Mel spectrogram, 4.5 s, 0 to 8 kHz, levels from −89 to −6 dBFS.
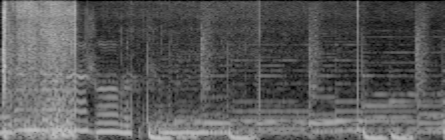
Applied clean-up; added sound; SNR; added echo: none; Fire; -4 dB; none.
